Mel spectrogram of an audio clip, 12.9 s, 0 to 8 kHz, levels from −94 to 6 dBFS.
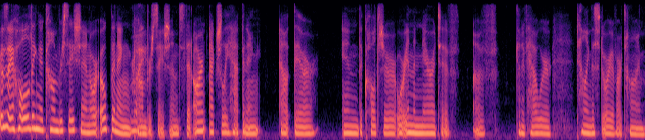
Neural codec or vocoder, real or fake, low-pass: none; real; 7.2 kHz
